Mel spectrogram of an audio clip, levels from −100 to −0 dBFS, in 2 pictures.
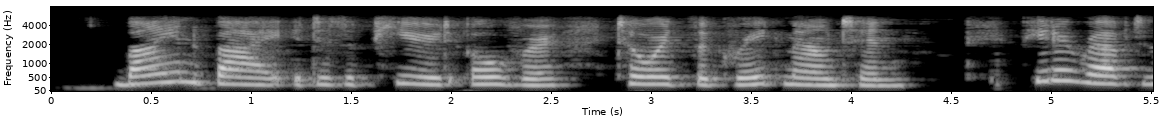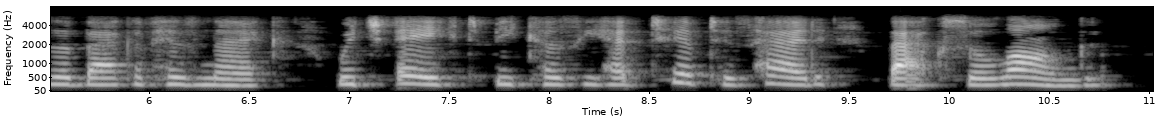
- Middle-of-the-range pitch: No, high, 245 Hz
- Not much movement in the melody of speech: Yes, narrow, 1.9 semitones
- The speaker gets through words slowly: No, average, 150 wpm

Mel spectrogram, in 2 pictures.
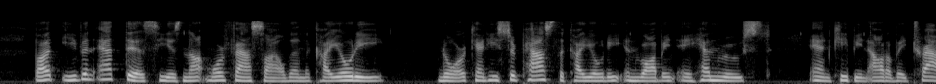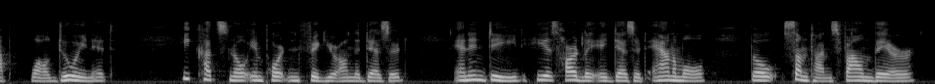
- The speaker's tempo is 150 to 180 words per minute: Yes, average, 170 wpm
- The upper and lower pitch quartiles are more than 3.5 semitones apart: No, narrow, 2.5 semitones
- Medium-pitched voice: Yes, medium, 170 Hz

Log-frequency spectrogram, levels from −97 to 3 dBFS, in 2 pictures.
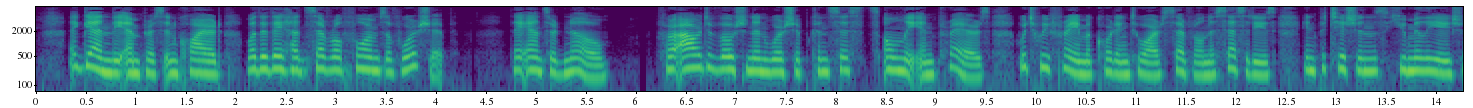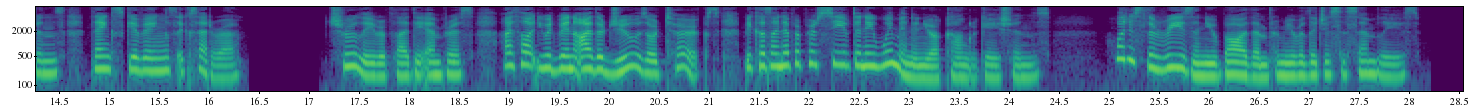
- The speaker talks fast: No, average, 145 wpm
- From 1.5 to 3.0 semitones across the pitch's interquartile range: No, average, 5.3 semitones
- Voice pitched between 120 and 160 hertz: No, high, 215 Hz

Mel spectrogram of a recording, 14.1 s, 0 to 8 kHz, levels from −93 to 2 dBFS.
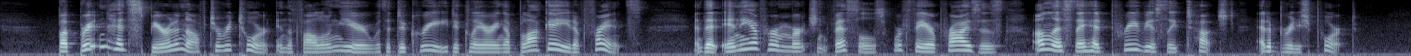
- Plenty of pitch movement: Yes, wide, 6.3 semitones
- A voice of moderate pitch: Yes, medium, 180 Hz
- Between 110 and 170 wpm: Yes, average, 160 wpm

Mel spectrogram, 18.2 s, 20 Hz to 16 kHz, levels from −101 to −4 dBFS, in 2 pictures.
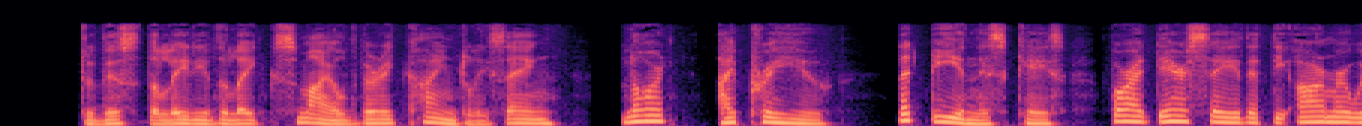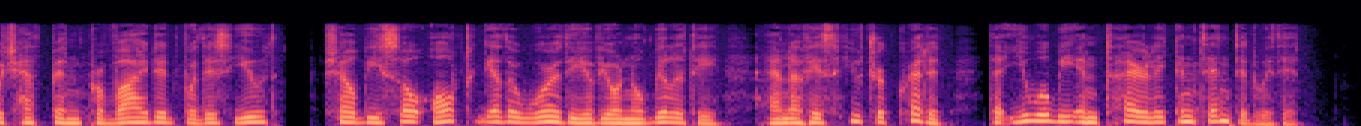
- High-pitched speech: No, low, 130 Hz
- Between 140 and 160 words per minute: No, average, 180 wpm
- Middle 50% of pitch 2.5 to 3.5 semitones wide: No, average, 5.1 semitones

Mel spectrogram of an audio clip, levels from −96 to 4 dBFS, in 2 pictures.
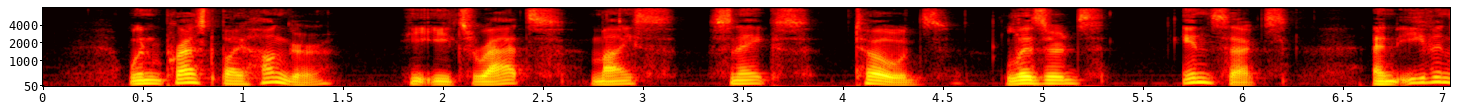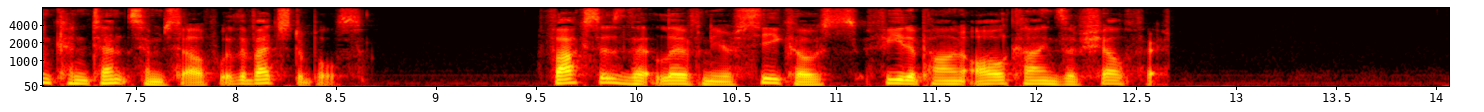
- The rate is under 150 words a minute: Yes, slow, 135 wpm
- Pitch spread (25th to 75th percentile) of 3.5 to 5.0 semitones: Yes, average, 4.3 semitones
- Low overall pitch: Yes, low, 120 Hz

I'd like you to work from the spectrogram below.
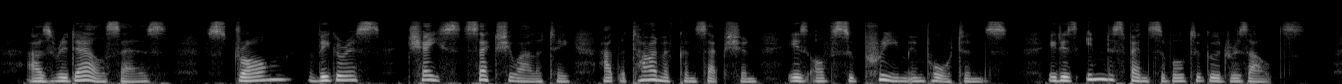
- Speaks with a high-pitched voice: No, medium, 150 Hz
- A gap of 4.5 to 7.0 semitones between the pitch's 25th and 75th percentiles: Yes, average, 4.8 semitones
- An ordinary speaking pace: No, slow, 100 wpm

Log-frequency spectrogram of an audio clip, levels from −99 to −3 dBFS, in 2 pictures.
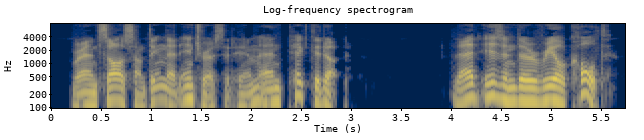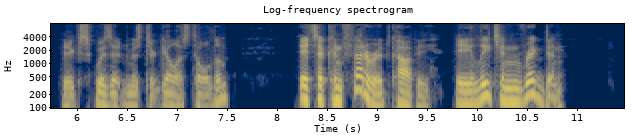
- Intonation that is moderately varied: No, wide, 6.5 semitones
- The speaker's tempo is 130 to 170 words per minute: Yes, average, 150 wpm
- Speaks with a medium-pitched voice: No, low, 130 Hz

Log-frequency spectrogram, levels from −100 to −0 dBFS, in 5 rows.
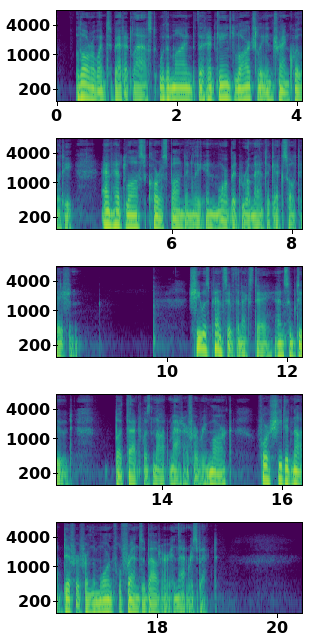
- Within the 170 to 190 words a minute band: No, average, 155 wpm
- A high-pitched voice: No, very low, 90 Hz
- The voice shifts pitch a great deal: Yes, wide, 5.7 semitones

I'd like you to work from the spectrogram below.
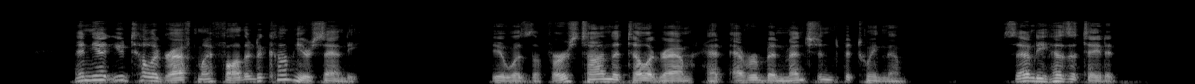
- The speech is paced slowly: Yes, slow, 125 wpm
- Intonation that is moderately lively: No, wide, 7.9 semitones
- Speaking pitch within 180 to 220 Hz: No, low, 110 Hz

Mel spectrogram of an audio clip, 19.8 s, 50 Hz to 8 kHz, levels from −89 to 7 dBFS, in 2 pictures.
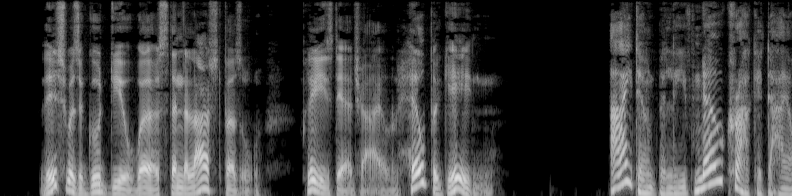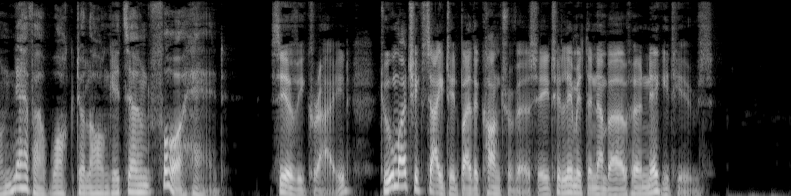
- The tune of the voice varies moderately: No, wide, 7.3 semitones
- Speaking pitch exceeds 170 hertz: No, very low, 95 Hz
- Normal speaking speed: No, slow, 125 wpm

